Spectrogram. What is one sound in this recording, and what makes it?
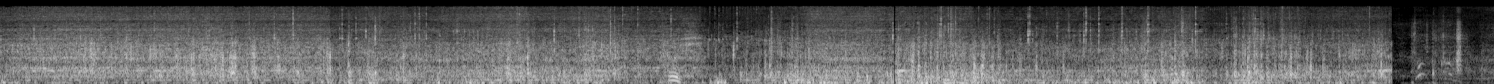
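Bike tyres crunch over loose dirt and stones.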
